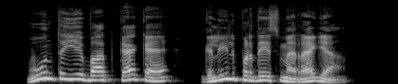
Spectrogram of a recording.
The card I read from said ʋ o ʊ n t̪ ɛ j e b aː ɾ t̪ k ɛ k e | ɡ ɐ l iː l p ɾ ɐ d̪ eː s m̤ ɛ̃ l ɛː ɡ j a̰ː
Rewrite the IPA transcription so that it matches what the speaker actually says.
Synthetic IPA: ʋ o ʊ n t̪ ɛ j e b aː t̪ k ɛ k ɛ | ɡ ɐ l iː l p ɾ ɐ d̪ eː s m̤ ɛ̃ ɾ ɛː ɡ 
